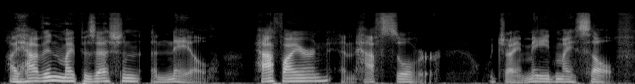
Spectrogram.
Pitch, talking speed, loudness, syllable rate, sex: 130 Hz, 150 wpm, -23 LUFS, 4.0 syllables/s, male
